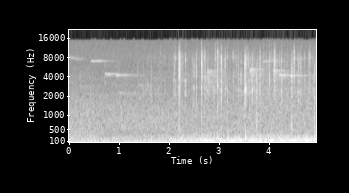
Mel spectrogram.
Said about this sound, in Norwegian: Jeg får nøre opp et lite bål, jeg, da. Ja, du får vel det.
